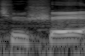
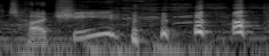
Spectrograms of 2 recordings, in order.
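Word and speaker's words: touché: when I was young I pronounced touche as touchy you must have been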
